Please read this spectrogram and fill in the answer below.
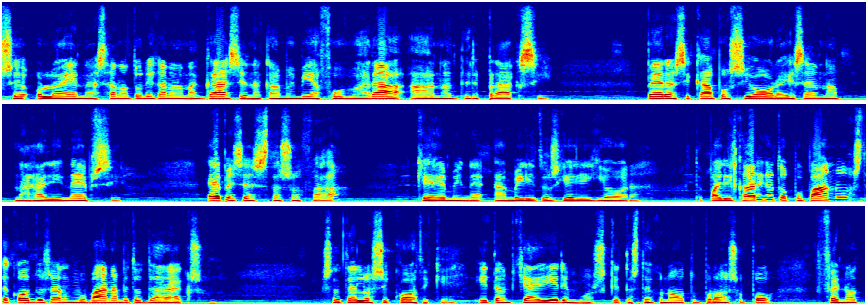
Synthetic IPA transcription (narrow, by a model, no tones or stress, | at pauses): se̞ʔo̞lo̞e̞nɐsɐnɐt̪o̞nixɐnɐnɐŋɡɐsinɐkɐme̞miɐfo̞vɐɾɐʔɐnɐnd̪eɾpɾɐksi | pe̞ɾɐsekɐpo̞sio̞ɾɐiθenɐnɐɣɐʎine̞psi | e̞pe̞se̞st̪ɐso̞fɐce̞e̞mine̞ɐmiʎit̪o̞zʝɐʎiʝio̞ɾɐ | t̪ɐpɐʎikɐɾʝɐt̪uɐpo̞pɐno̞st̪e̞ko̞nd̪usɐnvovɐnɐmet̪o̞nd̪ɐɾɐkson | st̪o̞t̪e̞lo̞siko̞θice̞it̪ɐmpçɐiɾimo̞sce̞t̪o̞st̪e̞ɣno̞t̪upɾo̞so̞po̞ | fe̞no̞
